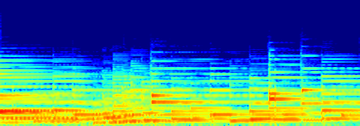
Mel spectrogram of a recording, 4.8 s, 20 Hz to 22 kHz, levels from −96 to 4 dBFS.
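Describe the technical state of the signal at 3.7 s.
Right at 3.66 s there's a compressed frames skipped fault: a few whole frames never got played, so the audio jumps ahead by roughly a tenth of a second, which fits 32 ms codec frames.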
